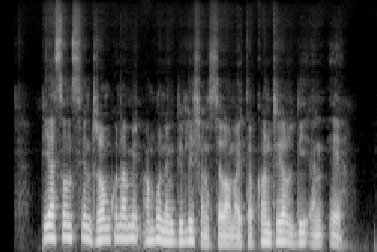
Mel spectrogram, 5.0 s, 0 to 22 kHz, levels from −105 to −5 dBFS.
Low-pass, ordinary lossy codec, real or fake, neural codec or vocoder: none; none; fake; codec, 44.1 kHz, 7.8 kbps, Pupu-Codec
